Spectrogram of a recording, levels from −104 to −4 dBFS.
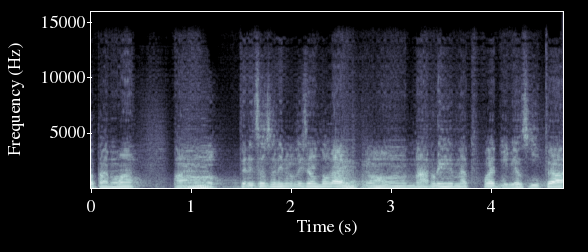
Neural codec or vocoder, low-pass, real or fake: codec, 44.1 kHz, 0.9 kbps, DAC; 14.4 kHz; fake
